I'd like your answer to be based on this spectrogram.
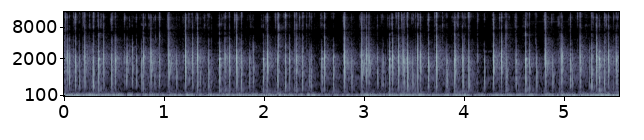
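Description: Fingertips type continuously on a small Zoom65 65% mechanical keyboard with a dark case and white and grey plastic keycaps. About forty quick, dry keystrokes clack in a steady stream, each one a short bright tap that dies away at once over a faint low hum.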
